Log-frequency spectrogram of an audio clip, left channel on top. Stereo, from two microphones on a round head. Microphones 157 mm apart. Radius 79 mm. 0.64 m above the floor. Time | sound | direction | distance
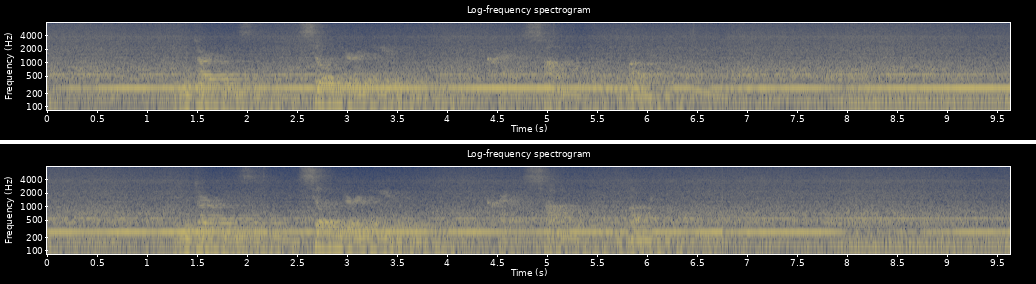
1.2 | a man speaking | 35° left (ahead or behind) | 5 m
